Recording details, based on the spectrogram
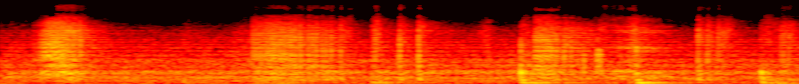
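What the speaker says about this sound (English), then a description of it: "right in this corner there's a little kind of a squeak when you walk by" Wooden floorboards in a dining room under remodel creak and squeak as someone steps across a corner, a few close, irregular creaks over a faint house background.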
